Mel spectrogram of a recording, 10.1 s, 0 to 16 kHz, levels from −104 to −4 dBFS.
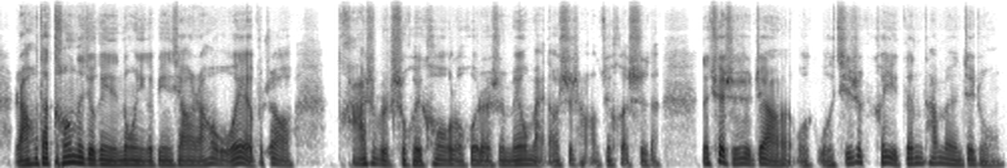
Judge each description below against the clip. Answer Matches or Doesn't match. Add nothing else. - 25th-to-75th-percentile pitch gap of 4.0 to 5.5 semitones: Matches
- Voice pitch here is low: Matches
